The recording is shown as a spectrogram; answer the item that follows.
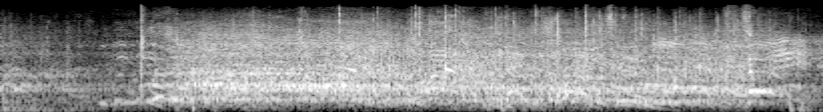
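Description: Footballers shouting and celebrating a goal in an empty stadium, many voices overlapping, with a sharp knock about a second in and scattered thuds of a ball.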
